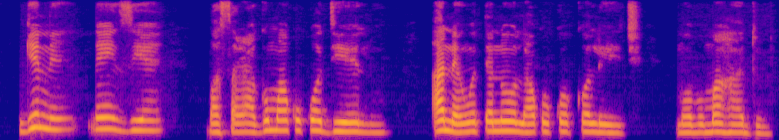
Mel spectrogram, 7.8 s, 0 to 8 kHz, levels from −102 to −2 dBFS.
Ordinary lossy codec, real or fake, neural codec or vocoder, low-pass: none; real; none; none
